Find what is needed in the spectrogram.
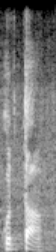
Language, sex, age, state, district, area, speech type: Urdu, male, 18-30, Uttar Pradesh, Shahjahanpur, urban, read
